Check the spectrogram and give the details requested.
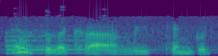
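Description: A bold mercenary rogue with a very deep voice. He is swaggering and villainous in old radio-drama fashion. Music plays behind, and the recording is thin and tinny. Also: unhurried. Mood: swaggering menace. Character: bold, menacing male rogue captain, swaggering hireling. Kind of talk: 1950s radio serial acting.

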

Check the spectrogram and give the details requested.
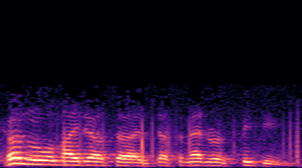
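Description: An actor playing a flamboyant rogue cavalry officer in a 1950s radio serial, florid and mockingly courteous. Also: male voice, fairly high pitch, expressive, fast, phone-quality sound, natural voice. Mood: mock-polite, swaggering. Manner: florid, pompous, grandly ironic. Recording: scratchy 1950 radio recording, thin band.

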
